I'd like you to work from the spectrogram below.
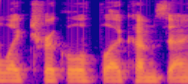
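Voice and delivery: usual speaking voice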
